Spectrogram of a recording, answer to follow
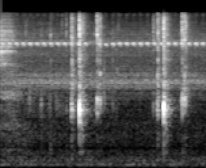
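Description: A small handheld tool clicking sharply four times, in two quick pairs, as it closes a cut in a mock surgical patient.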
